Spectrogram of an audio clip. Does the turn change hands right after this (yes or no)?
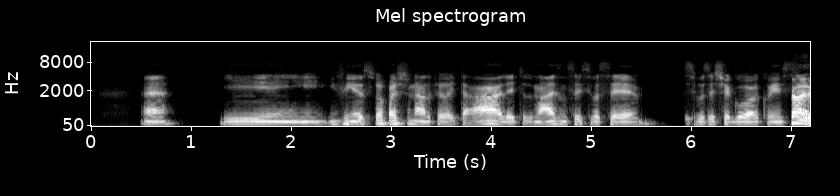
yes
